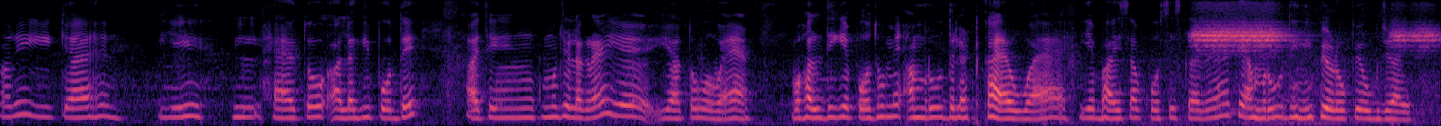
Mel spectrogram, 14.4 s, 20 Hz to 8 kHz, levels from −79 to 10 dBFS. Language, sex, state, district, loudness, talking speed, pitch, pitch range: Hindi, female, Bihar, Supaul, -25 LUFS, 195 wpm, 225 Hz, 210-240 Hz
